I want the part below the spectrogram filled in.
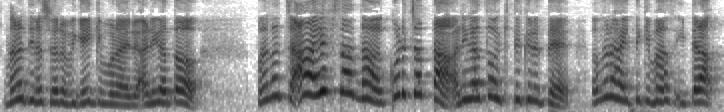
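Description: A young-sounding woman with a Kansai accent chats on a casual livestream, her voice pitched high and a little stuffy from hay fever. She reacts to viewers quickly and playfully. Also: lively intonation, a bit bright. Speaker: idol livestream host. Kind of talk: casual livestream chat reading viewer comments.

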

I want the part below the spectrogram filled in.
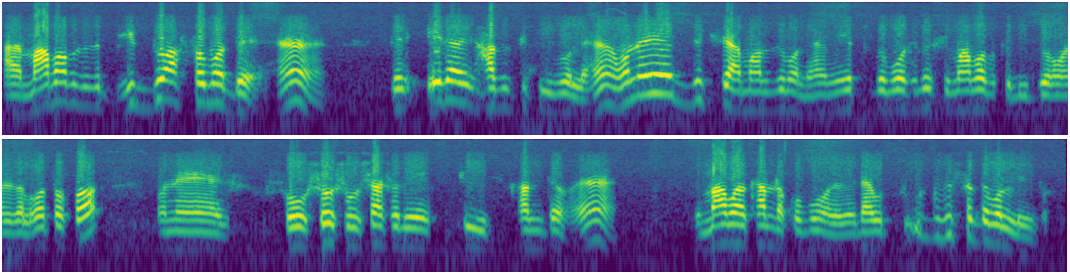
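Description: A man's voice: a little high, lively intonation, fast talker, dry recording. A man from Mymensingh calling in to a radio show by phone, asking a question hesitantly with many fillers and checks. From Mymensingh, Bangladesh. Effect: caller heard over a phone line on radio. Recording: dull lo-fi phone line.

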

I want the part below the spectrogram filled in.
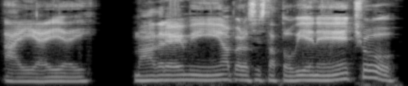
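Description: A man's voice: mid-range voice, fairly even intonation, measured pace, a bit bright. A man streaming a drawing game, joking, exclaiming and laughing often. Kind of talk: casual gameplay commentary.

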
